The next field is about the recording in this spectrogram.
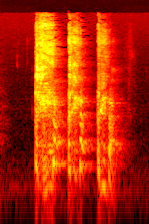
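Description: Three harsh coughs in quick succession, each a sharp burst that trails off, with near silence before and after.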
